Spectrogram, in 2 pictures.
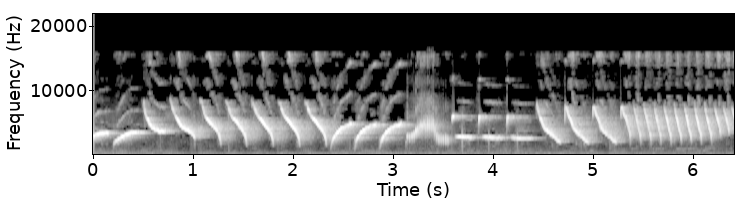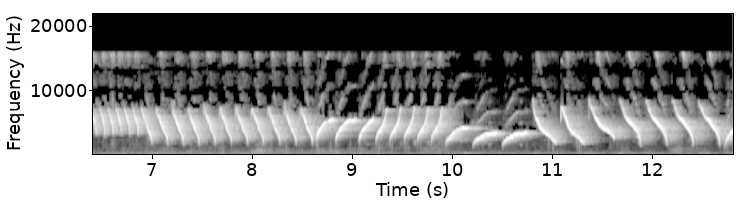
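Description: Domestic canary singing a long rolling song: quick runs of repeated downward-sweeping notes, a short steady whistle about four seconds in, and a very fast trill in the middle.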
